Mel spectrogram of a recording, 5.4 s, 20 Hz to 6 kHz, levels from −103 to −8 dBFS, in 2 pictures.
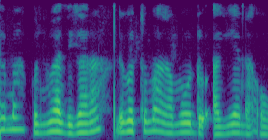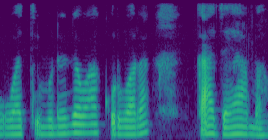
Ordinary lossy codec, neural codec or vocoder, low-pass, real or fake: none; none; 5.4 kHz; real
